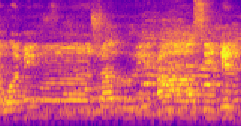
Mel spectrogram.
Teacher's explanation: الف مدہ. تو اس کو ایک الف کے برابر کھینچ کر پڑھیں گے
